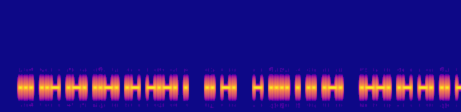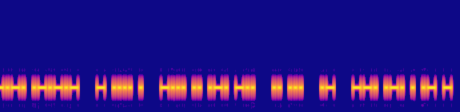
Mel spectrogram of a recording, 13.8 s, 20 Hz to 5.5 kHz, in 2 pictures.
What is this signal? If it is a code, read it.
Morse code, heard as a keyed tone, about 30 wpm, 600 Hz. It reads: SURFACE IN THEIR PANIC. THE BIRD IS A GREAT
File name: the old man and the sea / the old man and the sea 1 30wpm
